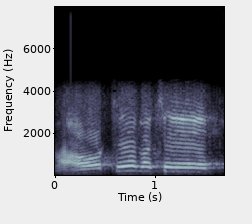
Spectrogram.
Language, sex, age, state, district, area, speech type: Odia, male, 60+, Odisha, Boudh, rural, conversation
